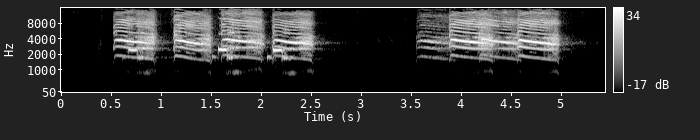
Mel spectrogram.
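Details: Harsh, nasal jeers from blue jays during a winter feeding frenzy in Maine, United States, December 2023: a rapid run of four rasping calls, a pause, then three more in quick succession.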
